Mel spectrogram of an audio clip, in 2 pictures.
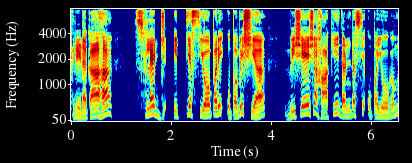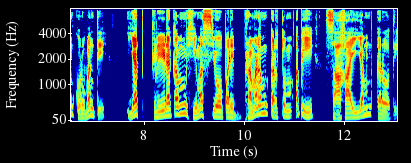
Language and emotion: Sanskrit, neutral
